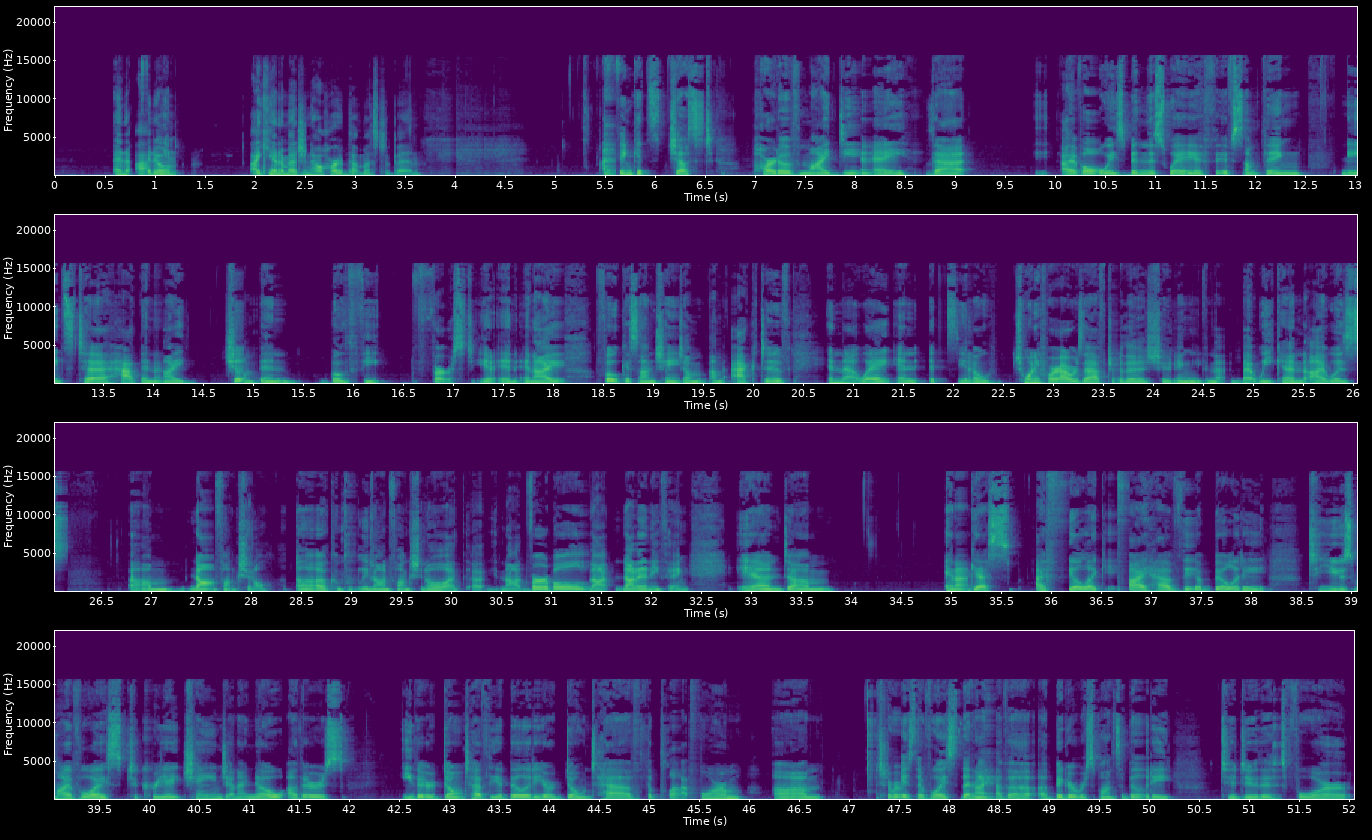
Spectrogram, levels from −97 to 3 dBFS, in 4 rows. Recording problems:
choppy; very; 10% of the speech affected

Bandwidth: 15.5 kHz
